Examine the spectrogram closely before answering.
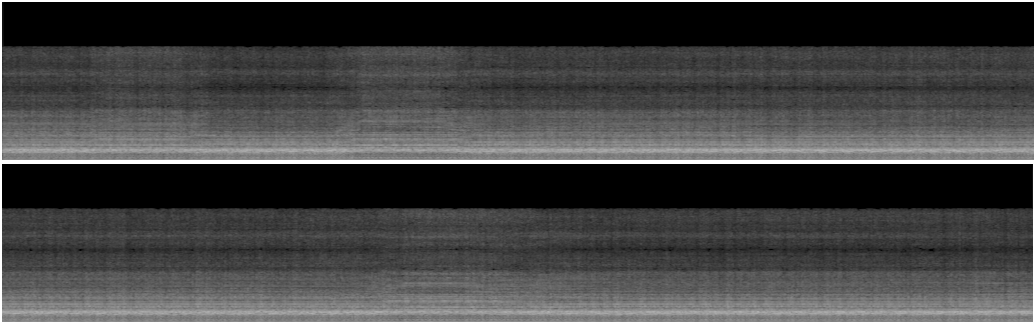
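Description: A paramotor engine drones steadily nearby.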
